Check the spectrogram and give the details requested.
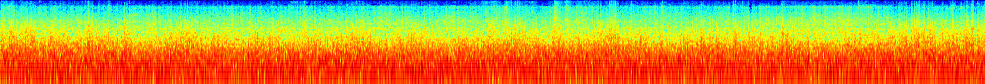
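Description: EMU electric local train running at speed, a steady loud rush of running noise with wind buffeting the microphone.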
